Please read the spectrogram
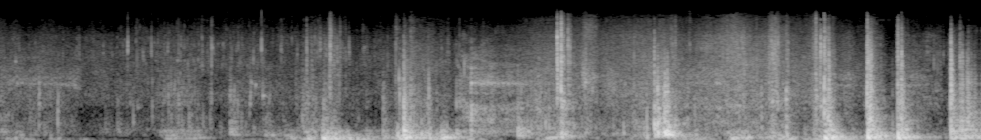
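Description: Irregular knocks and thumps against a small boat's hull as a gillnet with caught perch is pulled aboard and the fish are handled. It starts softly, and the thumps come harder and closer together from about two seconds in.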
